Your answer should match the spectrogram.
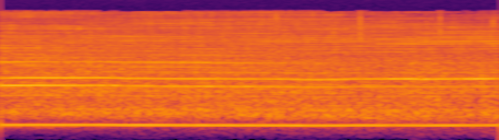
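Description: A man holding one long, steady, high note into a handheld microphone, amplified.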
